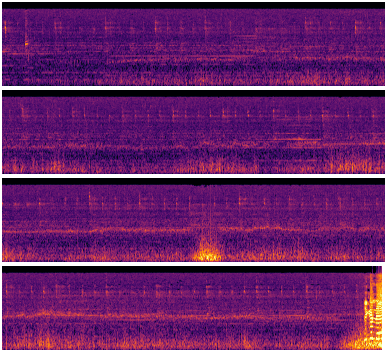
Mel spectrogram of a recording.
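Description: Motorcycle running at cruising speed, its engine mixed with wind noise, with a brief louder whoosh about two-thirds of the way in.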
